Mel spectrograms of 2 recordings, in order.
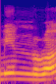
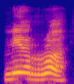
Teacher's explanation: And same here, rather than saying min ra, you will say mirra. You will join the meme straight to the ra.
